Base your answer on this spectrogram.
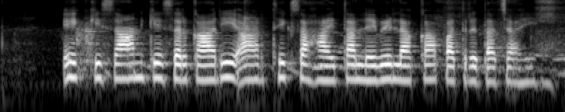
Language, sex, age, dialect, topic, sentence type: Magahi, female, 25-30, Central/Standard, agriculture, question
